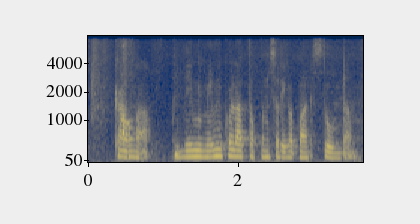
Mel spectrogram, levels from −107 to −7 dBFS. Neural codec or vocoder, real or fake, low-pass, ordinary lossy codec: codec, 24 kHz, 0.9 kbps, WavTokenizer, medium music audio release; fake; 7.2 kHz; AAC, 48 kbps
